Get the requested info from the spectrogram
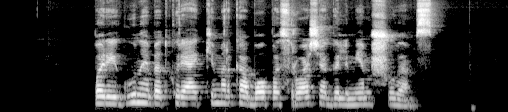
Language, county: Lithuanian, Kaunas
